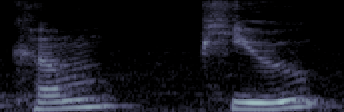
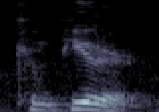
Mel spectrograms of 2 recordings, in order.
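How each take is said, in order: First: "computer" pulled apart, one syllable at a time; broken into syllables. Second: Said in the usual way. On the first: Shown as a demonstration. Teacher showing students where syllables break, "computer" syllable by syllable. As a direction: stretch "computer" slowly with a gap after each syllable. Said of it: "you say come". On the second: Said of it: "for example, computer".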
